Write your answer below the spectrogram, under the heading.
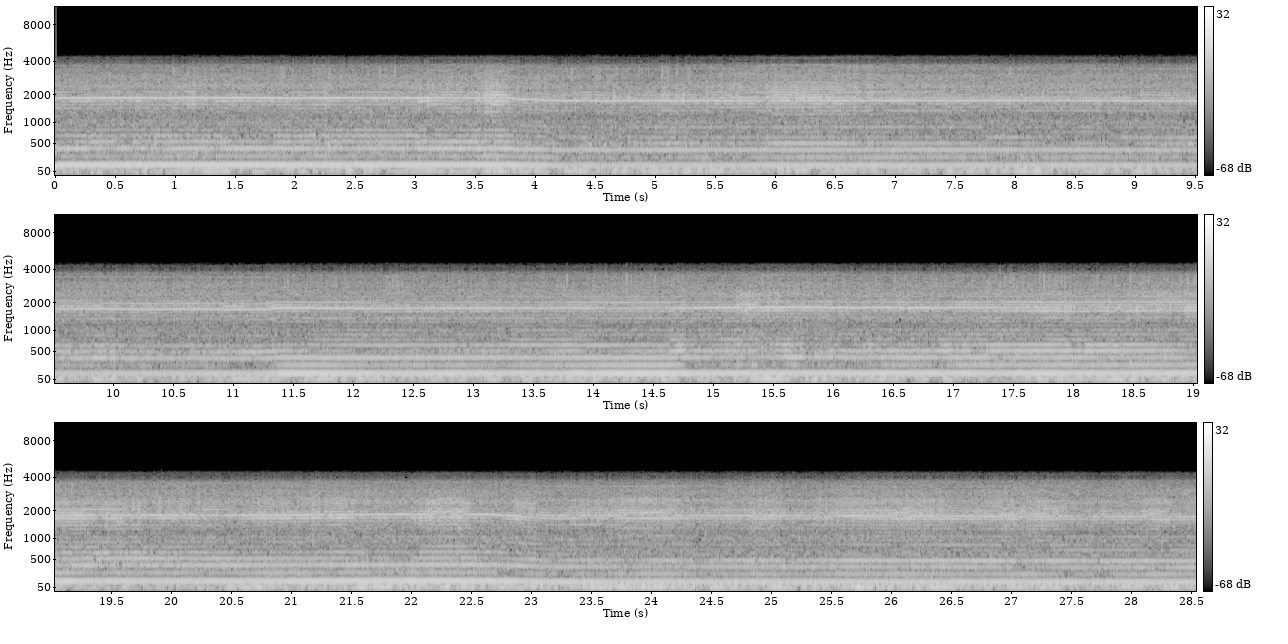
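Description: LazyBee radio-controlled model plane's motor and propeller, heard from a camera on its wing, running with a steady hum. The pitch drops about four seconds in, rises again around eleven seconds, and drops again near twenty-three seconds as the throttle is eased back and opened up.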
